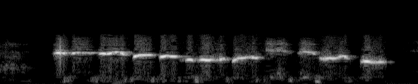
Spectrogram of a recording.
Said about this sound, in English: I just want to whistle. I feel like the world is just bright and rosy.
